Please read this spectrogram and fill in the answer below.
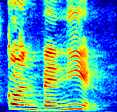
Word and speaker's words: convenir: But when it's in the middle, for example, when I say convenir. Convenir. Because it's next to an N, this sound is softer.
